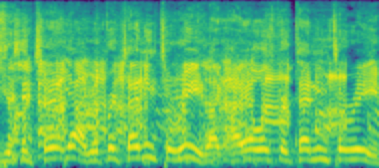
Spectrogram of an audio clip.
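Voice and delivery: laughing. Real, not acted. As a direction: giggle through the words. Laughing about faking reading.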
